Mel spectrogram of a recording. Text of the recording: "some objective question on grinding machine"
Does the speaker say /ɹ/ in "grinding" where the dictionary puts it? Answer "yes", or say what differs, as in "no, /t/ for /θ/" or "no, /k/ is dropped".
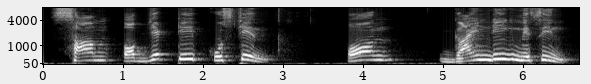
no, /ɹ/ is dropped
